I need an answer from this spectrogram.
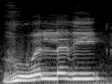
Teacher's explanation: ہا چھاتی سے نکلے گا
